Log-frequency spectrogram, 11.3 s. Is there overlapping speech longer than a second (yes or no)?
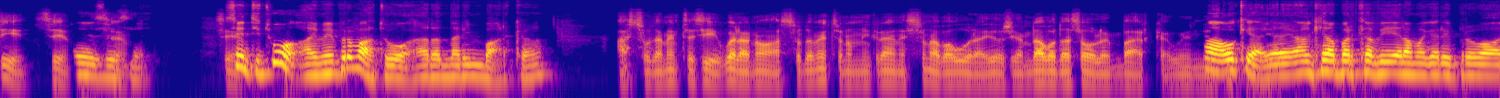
no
